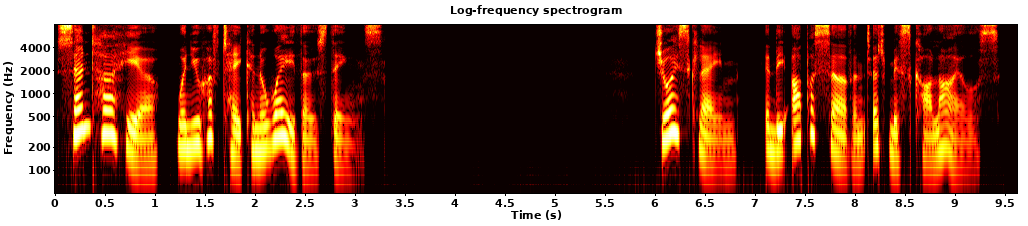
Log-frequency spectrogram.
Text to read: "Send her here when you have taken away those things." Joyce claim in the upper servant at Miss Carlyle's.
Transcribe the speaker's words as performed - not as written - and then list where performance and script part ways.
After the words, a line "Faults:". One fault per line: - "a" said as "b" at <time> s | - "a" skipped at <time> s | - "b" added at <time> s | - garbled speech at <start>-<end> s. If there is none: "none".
"Send her here when you have taken away those things." Joyce claim in the upper servant at Miss Carlyle's.
Faults:
none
